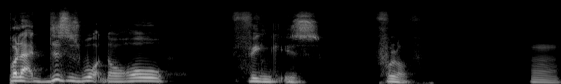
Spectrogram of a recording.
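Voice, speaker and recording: A man with a London accent speaks at a very slow pace in a fairly high pitch, his intonation lively and broken by long, frequent pauses. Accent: London Multicultural English. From East London. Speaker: drill rapper. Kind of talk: casual chat.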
